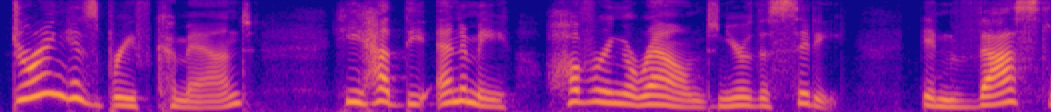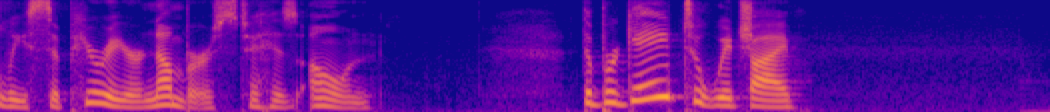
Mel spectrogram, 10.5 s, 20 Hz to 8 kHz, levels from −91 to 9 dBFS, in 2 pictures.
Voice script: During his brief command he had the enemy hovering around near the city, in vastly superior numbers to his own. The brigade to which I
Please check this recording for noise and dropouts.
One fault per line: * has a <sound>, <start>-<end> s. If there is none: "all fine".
all fine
